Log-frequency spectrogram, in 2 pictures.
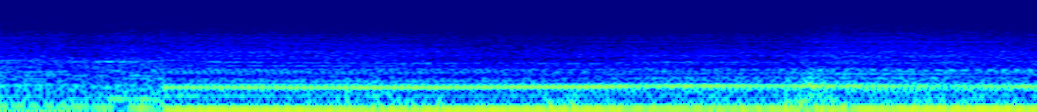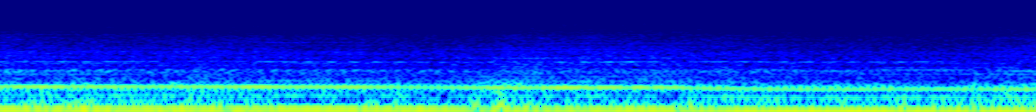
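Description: Diesel engine of a New Holland wheel loader running steadily as the loader drives back and forth packing a silage pile. The sound dips briefly just before the first second.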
